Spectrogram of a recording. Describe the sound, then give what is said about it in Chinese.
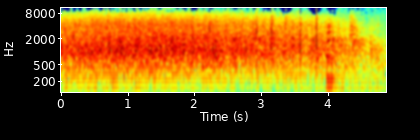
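A crowd claps steadily for about five seconds, a dense wash of overlapping hand claps at a fairly even level, thinning slightly toward the end, with no talking. “这鼓掌都很勉强”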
